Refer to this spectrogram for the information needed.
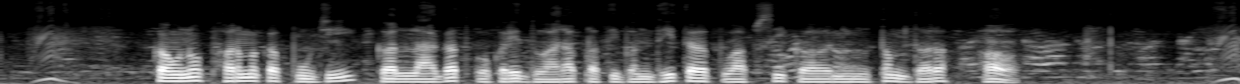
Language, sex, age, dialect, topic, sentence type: Bhojpuri, male, 31-35, Western, banking, statement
